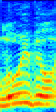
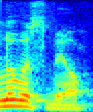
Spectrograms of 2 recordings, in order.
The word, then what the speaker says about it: Louisville: Well, Louisville is now accepted. It's never been Lewisville. If you say Lewisville, they'll kick you out, right?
